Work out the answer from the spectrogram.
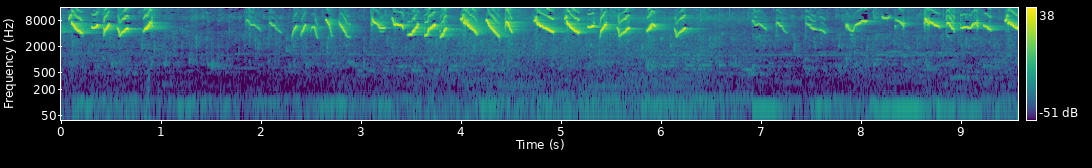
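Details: Training song of a dakbal-type oriental white-eye, aimed at prompting other white-eyes to reply and sing: lively, high-pitched twittering phrases of rapid slurred chirps, several bursts separated by short quiet breaks.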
